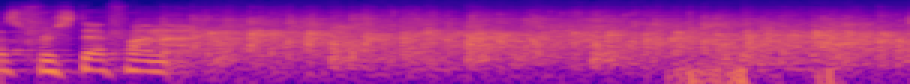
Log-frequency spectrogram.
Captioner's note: applause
